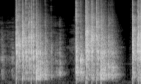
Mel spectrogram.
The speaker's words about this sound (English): Okay, let's roll some dice.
